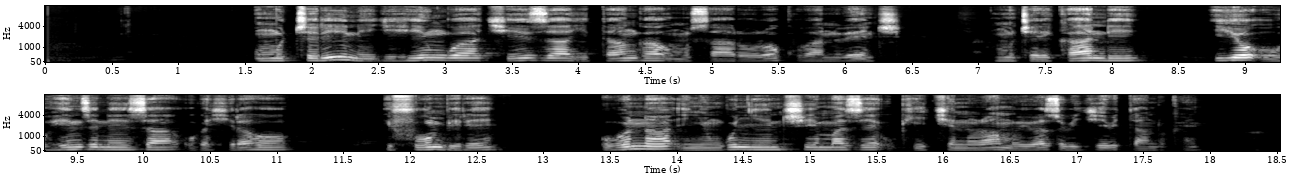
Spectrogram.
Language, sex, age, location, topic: Kinyarwanda, female, 18-24, Huye, agriculture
